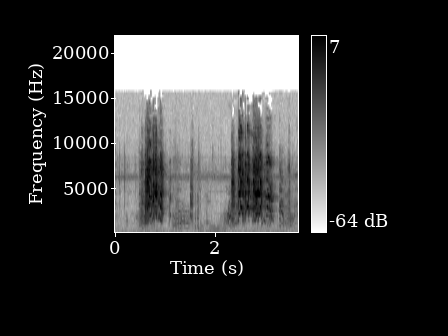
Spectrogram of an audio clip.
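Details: Two loud clusters of grating, high-pitched squawks, about two seconds apart, from yellow-chevroned parakeets sitting on a coconut palm.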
